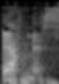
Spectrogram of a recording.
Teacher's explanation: In French, the H is a silent letter whenever it's in front in the beginning of a word. So you don't pronounce it. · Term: silent H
